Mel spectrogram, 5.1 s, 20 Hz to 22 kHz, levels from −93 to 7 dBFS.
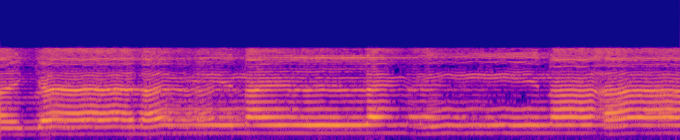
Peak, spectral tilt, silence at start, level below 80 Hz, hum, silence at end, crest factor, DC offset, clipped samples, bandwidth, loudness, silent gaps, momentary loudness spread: -6 dBFS; 2.5 dB/octave; 0 s; -74 dBFS; none; 0 s; 16 dB; under 0.1%; under 0.1%; 5.8 kHz; -21 LUFS; none; 8 LU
